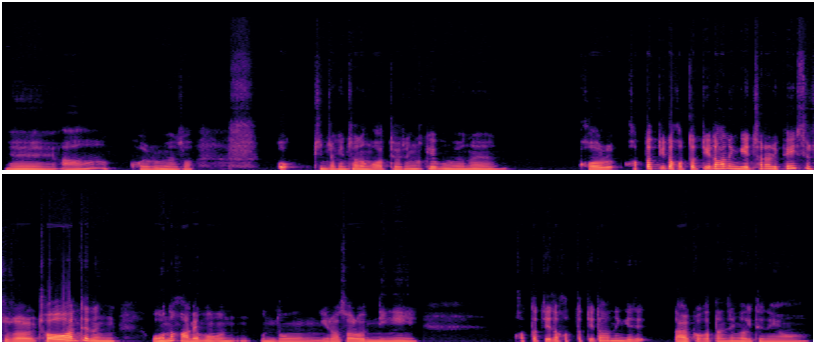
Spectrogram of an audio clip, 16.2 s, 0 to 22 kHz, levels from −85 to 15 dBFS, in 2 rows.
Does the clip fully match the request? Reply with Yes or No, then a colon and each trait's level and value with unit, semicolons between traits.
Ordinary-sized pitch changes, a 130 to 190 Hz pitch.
Yes: average, 3.6 semitones; medium, 185 Hz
